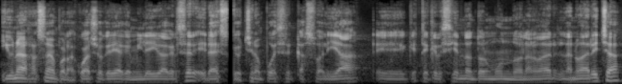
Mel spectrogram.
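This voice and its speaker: A man's very deep, low voice at a very fast pace, hardly any pauses, fairly even intonation, with noticeable background noise. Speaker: writer and journalist. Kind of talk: radio interview. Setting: radio studio at book fair.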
